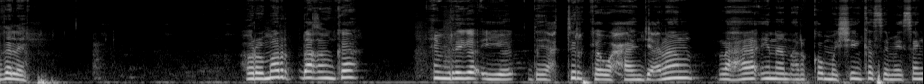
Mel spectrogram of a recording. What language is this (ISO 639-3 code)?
som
